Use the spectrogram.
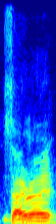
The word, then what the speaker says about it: Zyra: Is that how you pronounce the name? Zira? Zyra. Zyra.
